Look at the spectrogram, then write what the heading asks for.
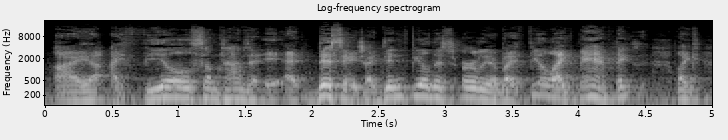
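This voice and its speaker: A podcast host in his fifties conducts a casual interview, rambling, cutting himself off and laughing easily. His medium-pitched voice is brisk and creaky, and there is background noise.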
